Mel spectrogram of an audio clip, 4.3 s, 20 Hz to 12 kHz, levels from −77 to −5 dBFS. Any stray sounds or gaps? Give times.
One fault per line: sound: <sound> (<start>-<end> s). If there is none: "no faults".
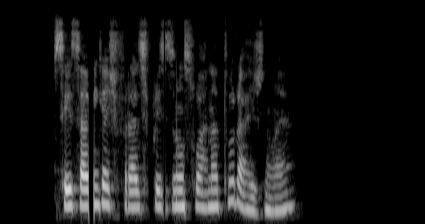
sound: dropout (0.9-0.9 s)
